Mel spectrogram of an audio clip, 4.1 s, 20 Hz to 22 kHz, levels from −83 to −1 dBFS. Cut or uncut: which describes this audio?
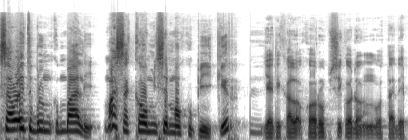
cut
